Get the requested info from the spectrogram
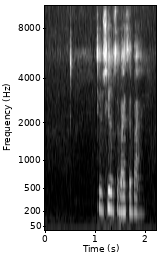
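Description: A woman's voice speaking briefly from about a second in, after a single short click.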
